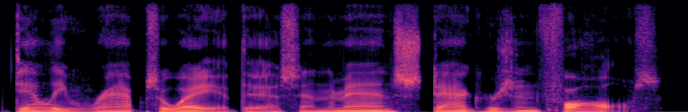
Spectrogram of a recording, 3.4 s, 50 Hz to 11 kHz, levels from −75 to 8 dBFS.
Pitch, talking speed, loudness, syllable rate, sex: 110 Hz, 190 wpm, -18 LUFS, 4.4 syllables/s, male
